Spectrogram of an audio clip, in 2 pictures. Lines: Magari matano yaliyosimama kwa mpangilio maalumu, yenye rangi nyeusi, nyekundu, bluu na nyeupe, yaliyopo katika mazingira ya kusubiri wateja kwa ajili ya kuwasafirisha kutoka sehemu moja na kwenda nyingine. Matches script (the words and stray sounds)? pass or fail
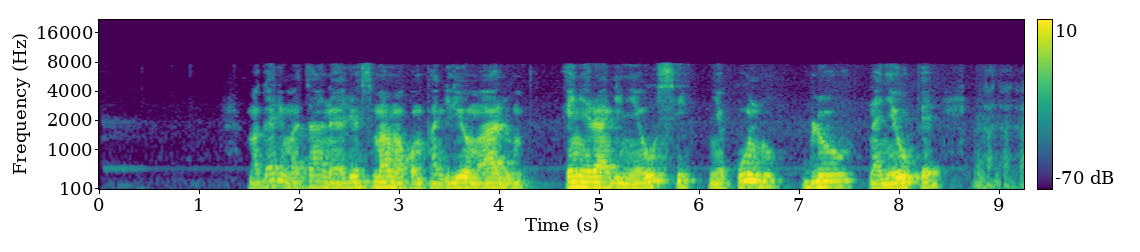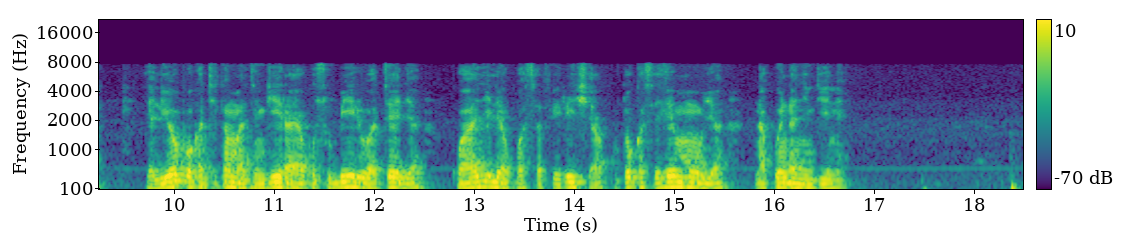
fail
